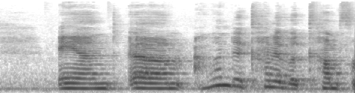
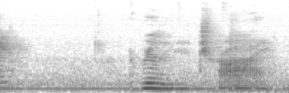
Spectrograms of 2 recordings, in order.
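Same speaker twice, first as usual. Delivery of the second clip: whispered aside; 13 dB quieter, slower than usual. Real, not acted. Weary aside after week's story.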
